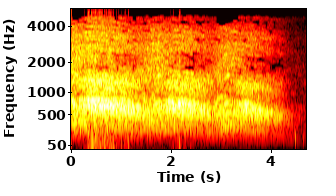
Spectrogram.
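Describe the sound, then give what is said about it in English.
A crowd chants loudly to welcome first-time guests at a kirtan gathering. The massed voices hold a sustained, sonorous drone that swells in a few waves and then fades away at the end. “So let us welcome all of these new guests who have come for the first time, loudly chanting.”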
